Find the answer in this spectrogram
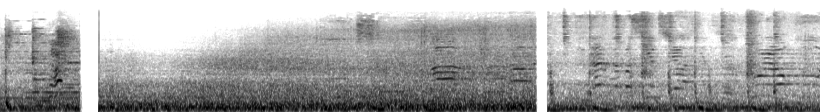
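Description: Music with a beat playing in a car cabin, broken by two short cuts to silence, about a second in and about five and a half seconds in. Between the cuts, the steady rush of road and wind noise inside a car driving at high speed.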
